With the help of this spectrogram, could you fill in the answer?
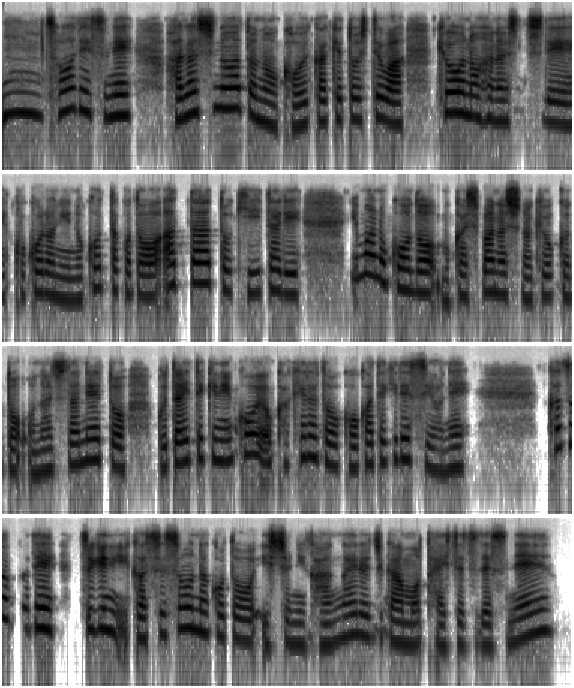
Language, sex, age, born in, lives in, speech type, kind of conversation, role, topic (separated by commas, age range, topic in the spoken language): Japanese, female, 50-54, Japan, United States, read, expert-assistant, expert, 神話や聖書のストーリーから、日常生活に役立つヒントをどんなふうに見つけられると思いますか？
